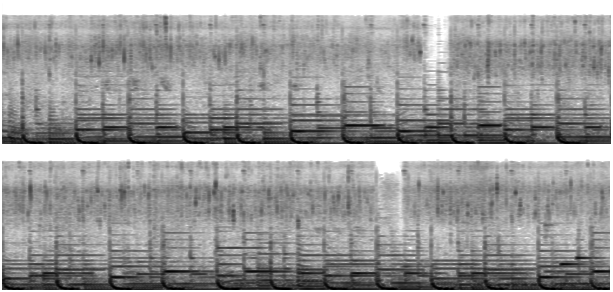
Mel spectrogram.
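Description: Pig intestine (chicharong bulaklak) sizzling as it deep-fries in a pan of hot oil, with background music of changing notes over a steady bass beneath it. The sizzle drops out briefly twice, at about four and ten seconds in.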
